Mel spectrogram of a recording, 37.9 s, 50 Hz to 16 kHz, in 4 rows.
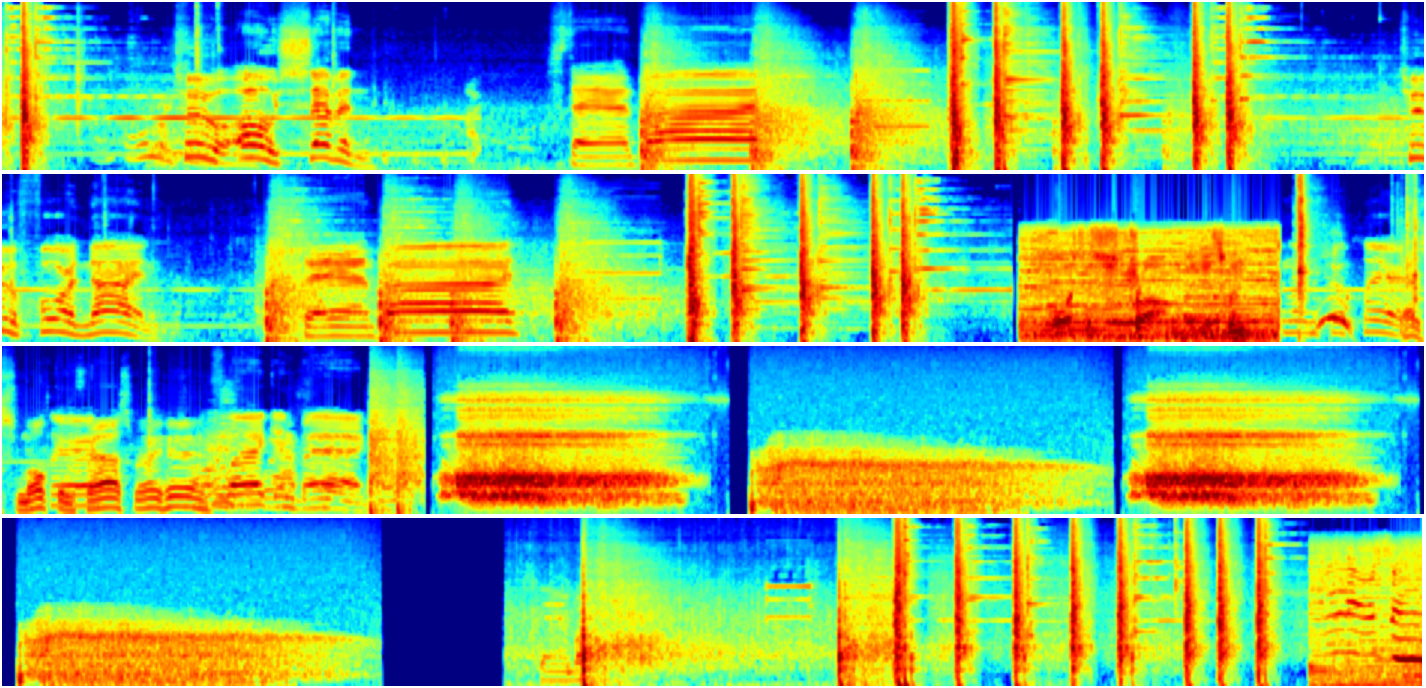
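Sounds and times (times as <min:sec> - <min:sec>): sharp gunshots: 0:00.0 - 0:00.4, 0:04.2 - 0:08.5, 0:11.2 - 0:15.8, 0:21.4 - 0:21.8, 0:32.1 - 0:33.4, 0:34.0 - 0:37.2
steel target plates ringing: 0:00.0 - 0:02.9, 0:05.9 - 0:12.2, 0:13.4 - 0:16.3, 0:34.4 - 0:37.2.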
